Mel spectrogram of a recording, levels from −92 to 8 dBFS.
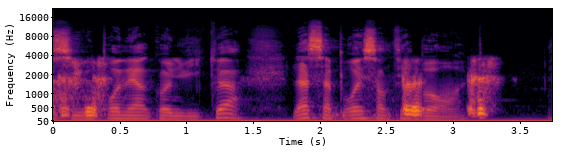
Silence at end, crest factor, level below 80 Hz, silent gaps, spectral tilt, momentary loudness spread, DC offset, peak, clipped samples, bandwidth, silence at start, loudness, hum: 0.4 s; 20 dB; -78 dBFS; none; -2.5 dB/octave; 13 LU; 2%; -12 dBFS; under 0.1%; 14.5 kHz; 0 s; -30 LUFS; none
